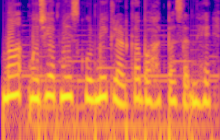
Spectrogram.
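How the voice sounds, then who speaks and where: A woman's voice: on the high side, steady tone, fast talker, dark tone, faint music behind, natural voice. A woman playing an outspoken teenage schoolgirl daughter in a family cartoon, earnest and pleading. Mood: earnest protest. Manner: earnest, protesting. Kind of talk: Hindi cartoon family drama acting.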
